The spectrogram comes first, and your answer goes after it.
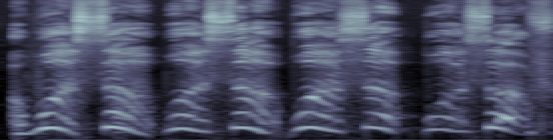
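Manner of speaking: high, repeated wrestler catchphrase; R-Truth catchphrase impression. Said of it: "He looked like R-Truth".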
